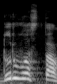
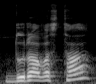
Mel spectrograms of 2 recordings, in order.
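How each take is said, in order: First: No vowel follows 'dur' before 'vastha'. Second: An 'aa' vowel follows 'dur' in the word. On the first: The speaker calls it right. "दुर्वस्था होता है" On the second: The speaker calls it wrong. "दुरावस्था कुछ नहीं होता है"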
